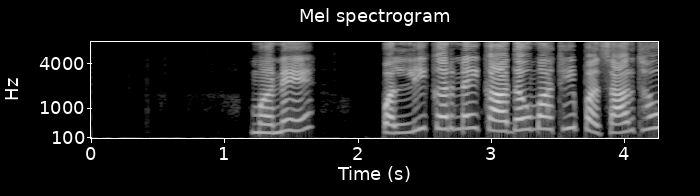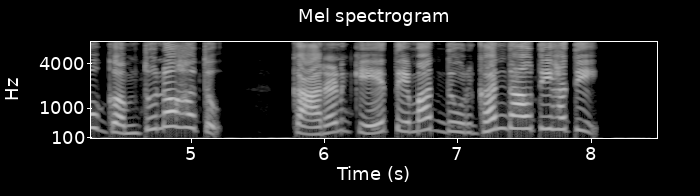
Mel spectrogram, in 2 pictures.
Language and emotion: Gujarati, disgusted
